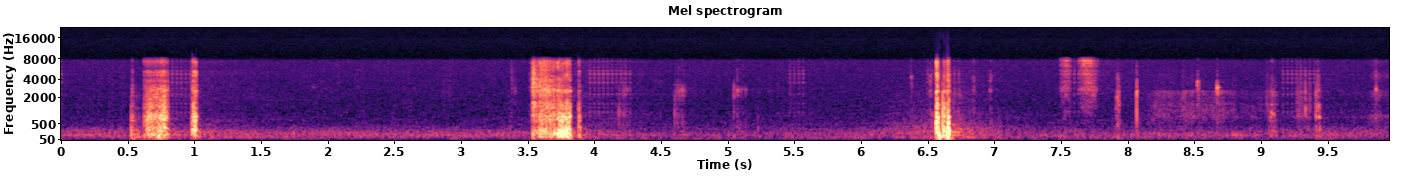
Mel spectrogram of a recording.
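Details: Kitten playing with a big cat: a continuous low, even purr hums underneath, interrupted by three loud bursts of handling or scuffling noise and a few faint clicks toward the end.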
